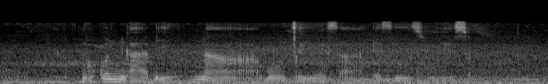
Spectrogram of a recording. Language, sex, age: Xhosa, male, 26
